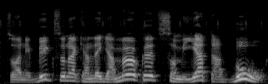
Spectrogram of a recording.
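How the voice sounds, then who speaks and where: A man's voice: mid-range voice, big pitch swings, fairly bright tone. A man playing an anxious, officious German military commandant in a comic audio drama, peppering Swedish with German words. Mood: indignant, baffled.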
